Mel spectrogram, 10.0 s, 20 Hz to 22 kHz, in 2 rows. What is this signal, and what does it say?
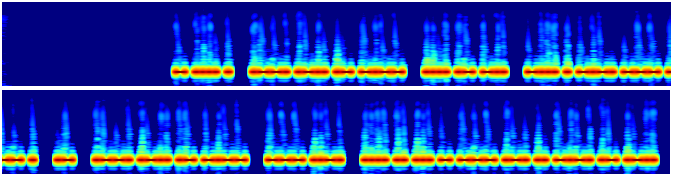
Morse code, heard as a keyed tone, about 50 wpm, 700 Hz. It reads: THE PLAY HAD BECOME A PLAY OF HISTORICAL
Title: Sentences from Top 1000 Words - Review Part 4 - 50wpm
